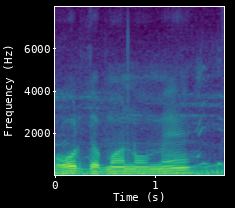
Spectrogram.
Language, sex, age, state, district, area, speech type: Urdu, male, 18-30, Uttar Pradesh, Muzaffarnagar, urban, spontaneous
